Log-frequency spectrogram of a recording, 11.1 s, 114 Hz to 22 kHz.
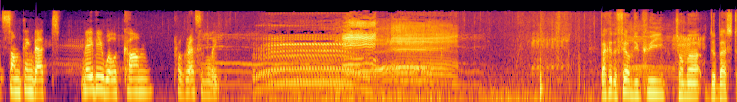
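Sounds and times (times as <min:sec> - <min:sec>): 
speech: 0:00.0 - 0:04.1, 0:09.0 - 0:11.0
sheep bleating on a farm: 0:00.5 - 0:02.1, 0:02.8 - 0:07.3, 0:08.0 - 0:08.6, 0:09.2 - 0:10.6.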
